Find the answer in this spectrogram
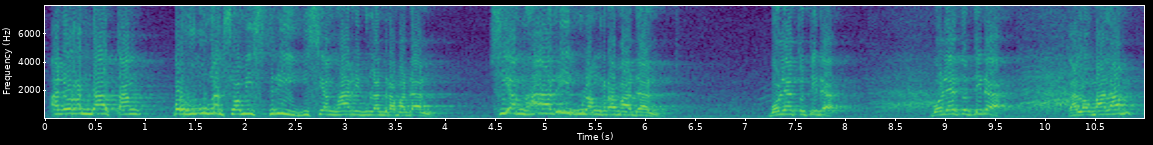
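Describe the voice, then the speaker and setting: A male preacher giving a joking, emphatic sermon to an audience in a large hall, sometimes shouting. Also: very high voice, moderate pace, pauses often. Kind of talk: humorous sermon. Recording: echoey hall, faint noise.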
